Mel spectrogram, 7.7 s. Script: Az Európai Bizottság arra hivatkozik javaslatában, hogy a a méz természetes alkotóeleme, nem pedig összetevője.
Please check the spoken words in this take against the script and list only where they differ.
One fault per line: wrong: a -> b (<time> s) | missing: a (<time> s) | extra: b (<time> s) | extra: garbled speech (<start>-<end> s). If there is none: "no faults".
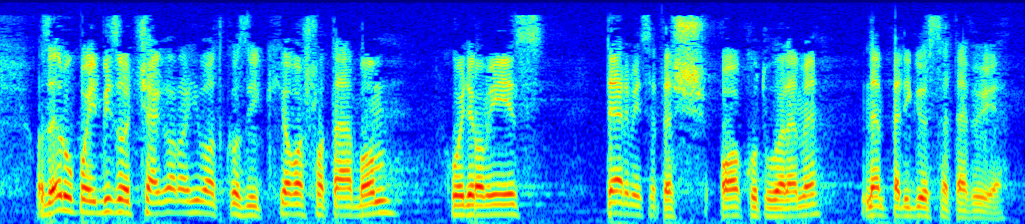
no faults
